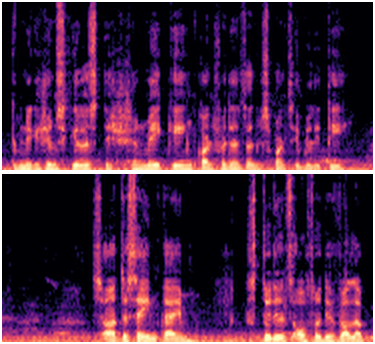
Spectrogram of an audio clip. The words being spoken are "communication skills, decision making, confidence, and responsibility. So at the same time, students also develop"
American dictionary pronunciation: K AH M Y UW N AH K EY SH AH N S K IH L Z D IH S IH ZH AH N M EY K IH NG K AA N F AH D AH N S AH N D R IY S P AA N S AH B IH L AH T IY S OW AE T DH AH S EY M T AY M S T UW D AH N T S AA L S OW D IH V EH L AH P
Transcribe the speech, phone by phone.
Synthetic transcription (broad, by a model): K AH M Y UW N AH K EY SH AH N S K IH L S D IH S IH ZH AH N M EY K IH NG K AA N F AH D AH N S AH N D R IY S P AA N S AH B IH L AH T IY S OW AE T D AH S EY M T AY M S T UW D AH N T S AA L S OW D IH V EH L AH P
